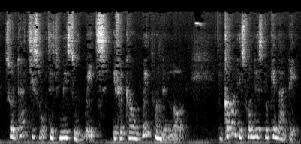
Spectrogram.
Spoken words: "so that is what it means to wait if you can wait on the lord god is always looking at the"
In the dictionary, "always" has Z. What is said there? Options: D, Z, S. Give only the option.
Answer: S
